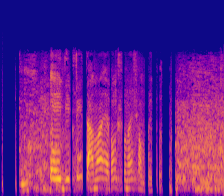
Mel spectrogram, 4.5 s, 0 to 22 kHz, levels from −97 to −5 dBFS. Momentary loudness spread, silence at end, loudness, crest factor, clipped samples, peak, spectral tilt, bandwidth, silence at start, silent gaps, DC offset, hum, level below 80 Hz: 17 LU; 0 s; -27 LUFS; 22 dB; under 0.1%; -6 dBFS; -6 dB/octave; 7.8 kHz; 0.4 s; 1.68-1.72 s, 2.92-2.96 s, 3.07-3.12 s, 3.26-3.38 s, 3.45-3.49 s; under 0.1%; none; -70 dBFS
